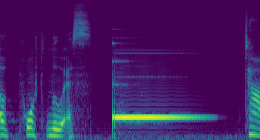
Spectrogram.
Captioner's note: bell dings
